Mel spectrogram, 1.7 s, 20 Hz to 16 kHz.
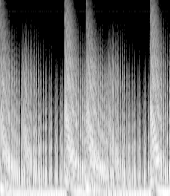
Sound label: Industrial 140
